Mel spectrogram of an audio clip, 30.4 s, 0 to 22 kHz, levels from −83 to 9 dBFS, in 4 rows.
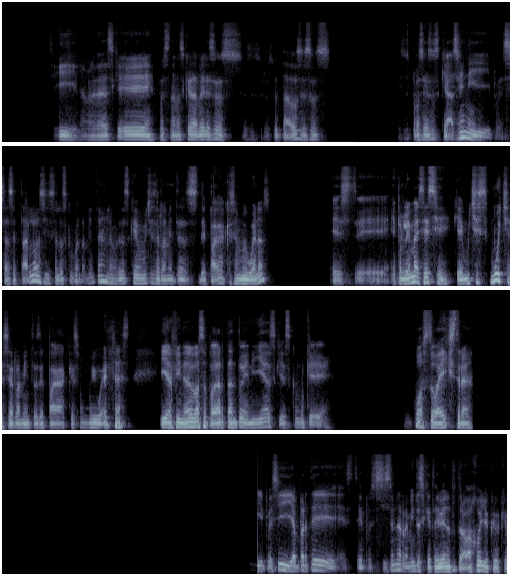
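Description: From 22.29 to 26.69 s, one stereo channel has most likely had its polarity flipped, a fault known as one channel inverted. When the two channels are then summed to mono, everything they share cancels instead of adding. Because the speech sits in the centre, the voice drops by about 40 dB and nearly disappears for those four seconds, leaving only a faint residue of whatever differs between the channels before normal level returns.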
